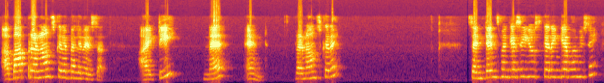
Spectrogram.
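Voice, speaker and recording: A woman teaching English vocabulary in a drill lesson, asking each question and then answering it, and sounding words out slowly syllable by syllable. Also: high voice, sharp tone, rough recording. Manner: repeats questions and answers, slow drilled pronunciation.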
